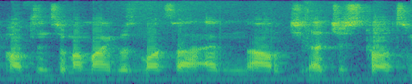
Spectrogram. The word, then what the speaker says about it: Mota: one and only MC Mota. Am I saying that right? Yes, MC Mota. That's the way you pronounce it.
